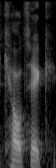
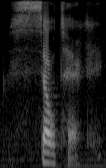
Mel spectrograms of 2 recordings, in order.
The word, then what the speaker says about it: Celtic: It's not Celtic. It's Celtic. It's a hard C. It's Celtic. Please don't fucking say Celtic.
